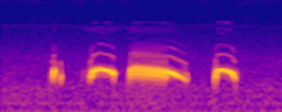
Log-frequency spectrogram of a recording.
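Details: One full coo phrase from a decoy spotted dove used to draw in wild doves: a quick double stutter, a rounded coo, a long drawn-out falling coo, and a final short coo.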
